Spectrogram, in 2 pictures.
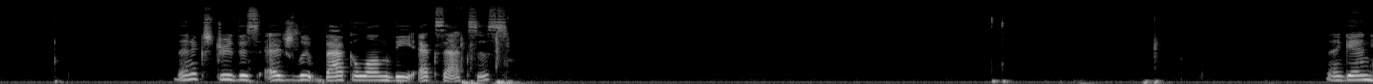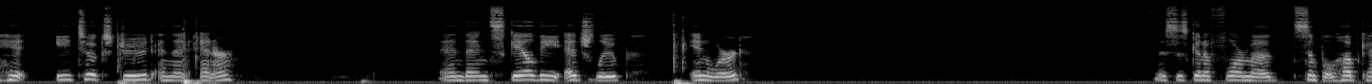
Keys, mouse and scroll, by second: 0.4-2.1 middle drag, 2.1 scroll up 1, 4.5-4.8 typing, 9.8 click, 11.3 KP_3, 14.8 e.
